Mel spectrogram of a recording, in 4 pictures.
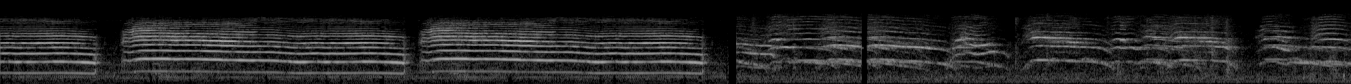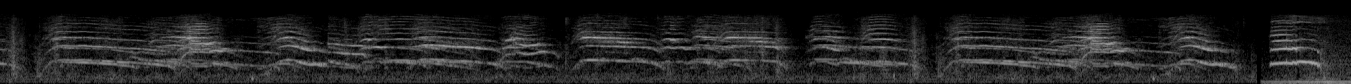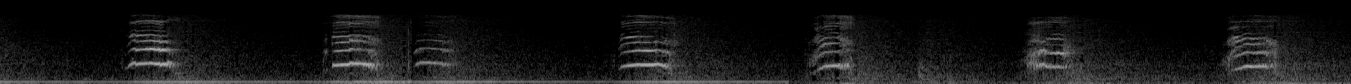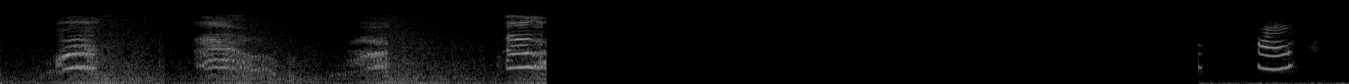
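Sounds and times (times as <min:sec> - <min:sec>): cats meowing: 0:00.0 - 0:26.8, 0:28.2 - 0:29.0, 0:30.2 - 0:31.7, 0:33.2 - 0:34.0, 0:35.1 - 0:35.6, 0:37.2 - 0:37.9, 0:39.2 - 0:39.9, 0:41.0 - 0:41.6, 0:42.5 - 0:43.4, 0:44.0 - 0:44.5, 0:45.5 - 0:46.0, 0:52.5 - 0:53.8
steady low hum: 0:26.1 - 0:45.6.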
